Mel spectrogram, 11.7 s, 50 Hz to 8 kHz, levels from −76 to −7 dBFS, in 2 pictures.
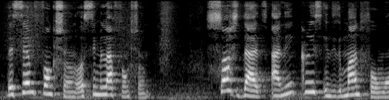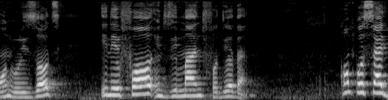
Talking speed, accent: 140 wpm, Nigerian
